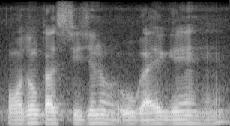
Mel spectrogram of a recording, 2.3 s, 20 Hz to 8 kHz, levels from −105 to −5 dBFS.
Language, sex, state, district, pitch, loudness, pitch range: Hindi, male, Himachal Pradesh, Shimla, 90 Hz, -20 LUFS, 90-95 Hz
